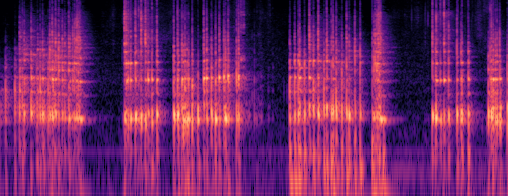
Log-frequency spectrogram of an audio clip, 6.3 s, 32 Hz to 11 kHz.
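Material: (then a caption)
Plastic. Long blue-painted nails run along the ribs of a single hollow, forearm-length, bright pink corrugated plastic pop tube held in both hands as it is bent, stretched and twisted. Quick runs of dry scratching and rapid popping clicks from the ridges come in several bursts with short pauses between them. The clicks carry a hollow, mid-pitched ring around 1 kHz.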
